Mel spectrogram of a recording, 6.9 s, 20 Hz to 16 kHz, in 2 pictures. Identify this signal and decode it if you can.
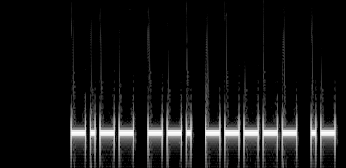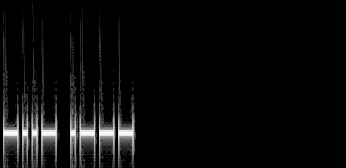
Morse code, heard as a keyed tone, about 25 wpm, 690 Hz. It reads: YG0AXJ
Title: DXCC-100 Call Signs - 6 Characters - Repeated 3x - 25wpm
